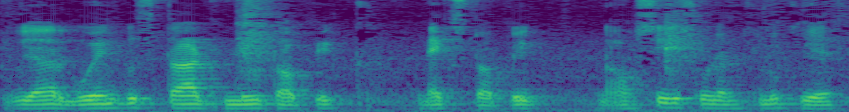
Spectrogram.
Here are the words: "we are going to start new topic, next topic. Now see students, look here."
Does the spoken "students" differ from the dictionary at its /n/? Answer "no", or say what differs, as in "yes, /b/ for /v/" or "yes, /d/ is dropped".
no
